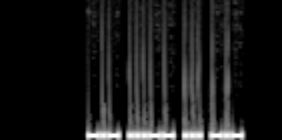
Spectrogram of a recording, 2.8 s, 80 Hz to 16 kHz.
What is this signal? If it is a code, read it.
Morse code, heard as a keyed tone, about 34 wpm, 700 Hz. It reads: K3SK
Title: USA Call Signs - 2x Character Spacing - 35wpm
